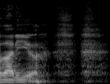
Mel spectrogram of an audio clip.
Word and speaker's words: Darío: en Portugal por ejemplo mi nombre no saben pronunciar bien solo me dicen Dario no Darío estoy acostumbrado No pasa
